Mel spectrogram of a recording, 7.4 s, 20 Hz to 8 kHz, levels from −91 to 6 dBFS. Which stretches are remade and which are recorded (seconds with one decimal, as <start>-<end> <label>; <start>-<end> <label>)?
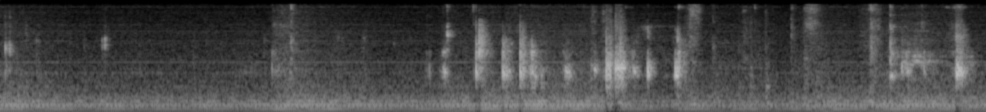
0.0-7.4 recorded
